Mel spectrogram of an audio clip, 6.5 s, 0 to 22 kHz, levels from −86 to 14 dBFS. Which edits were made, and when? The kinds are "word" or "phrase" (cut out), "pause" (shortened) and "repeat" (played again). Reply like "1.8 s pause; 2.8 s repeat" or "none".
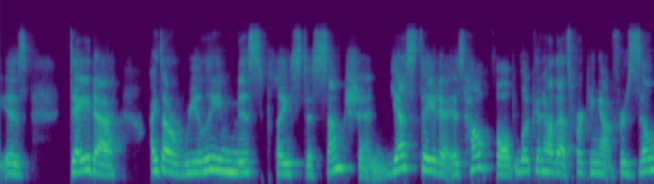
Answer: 1.6 s phrase; 5.1 s word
